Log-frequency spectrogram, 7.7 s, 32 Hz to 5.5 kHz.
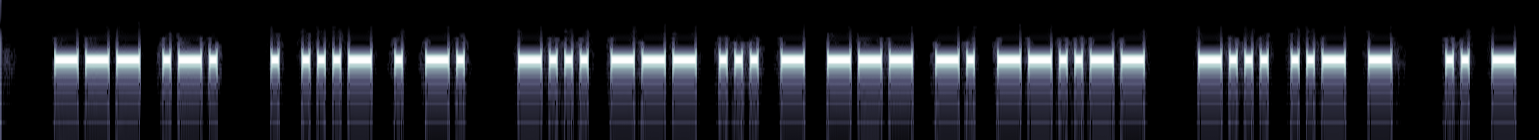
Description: Morse code, heard as a keyed tone, about 31 wpm, 600 Hz. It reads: OR EVEN BOSTON, BUT IT
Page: Never 31wpm | CW med Gnister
